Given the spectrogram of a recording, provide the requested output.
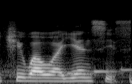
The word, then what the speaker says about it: chihuahuaensis: just said 2016 but it's actually chihuahua yensis it doesn't have nancy's at the end of the word it has enzis so chihuahua and sis so that's how the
